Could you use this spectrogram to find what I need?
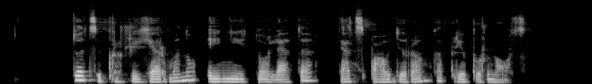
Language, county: Lithuanian, Alytus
